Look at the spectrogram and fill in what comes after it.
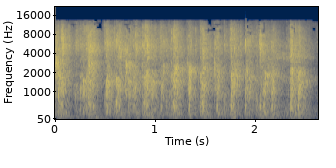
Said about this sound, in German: Zuerst einmal, danke, einen Applaus. Merci vielmals.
